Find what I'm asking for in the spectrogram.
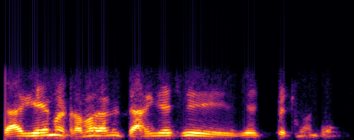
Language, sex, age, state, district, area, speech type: Telugu, male, 45-60, Telangana, Peddapalli, rural, conversation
